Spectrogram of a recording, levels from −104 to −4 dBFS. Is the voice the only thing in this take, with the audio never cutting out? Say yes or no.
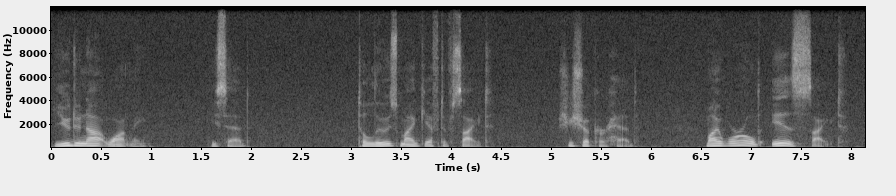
yes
